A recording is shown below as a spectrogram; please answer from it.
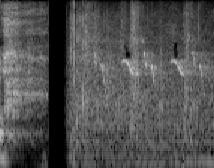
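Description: Steady outdoor background noise with a small bird's short chirps, four in quick succession starting about a second in.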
